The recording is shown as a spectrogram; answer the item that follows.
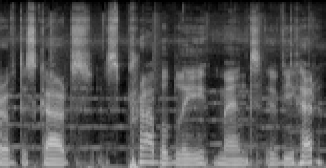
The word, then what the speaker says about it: Wicher: Some pronounce it Wicher, some say Wicher, because it's a Polish card, and Wicher is very strong wind.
